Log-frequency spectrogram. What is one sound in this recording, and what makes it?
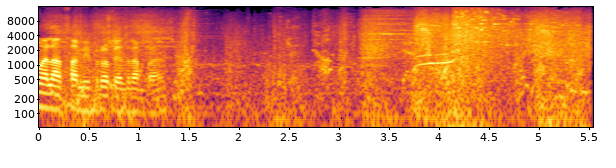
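Swords slash and clash in a fight.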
